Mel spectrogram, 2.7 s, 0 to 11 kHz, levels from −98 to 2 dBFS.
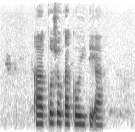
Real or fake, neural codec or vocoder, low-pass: fake; vocoder, 22.05 kHz, 80 mel bands, Vocos; 9.9 kHz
